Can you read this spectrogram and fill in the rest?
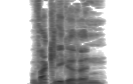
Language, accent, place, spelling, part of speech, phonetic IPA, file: German, Germany, Berlin, wackligeren, adjective, [ˈvaklɪɡəʁən], De-wackligeren.ogg
- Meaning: inflection of wacklig: 1. strong genitive masculine/neuter singular comparative degree 2. weak/mixed genitive/dative all-gender singular comparative degree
